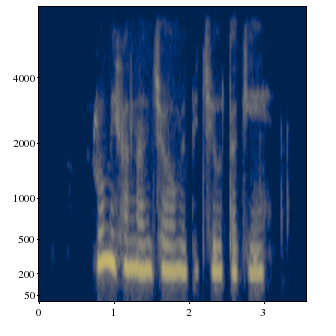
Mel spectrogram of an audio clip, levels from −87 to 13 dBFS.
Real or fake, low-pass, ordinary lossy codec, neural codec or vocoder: real; 7.2 kHz; Opus, 32 kbps; none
